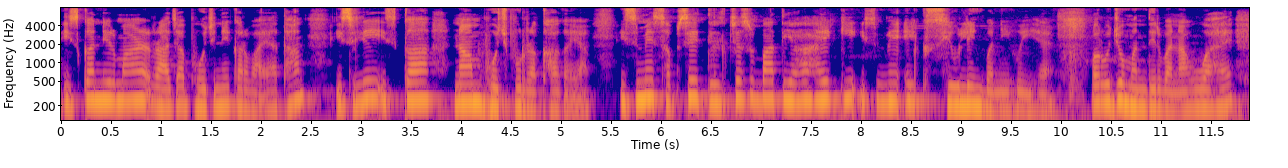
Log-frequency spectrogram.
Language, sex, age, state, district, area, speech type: Hindi, female, 30-45, Madhya Pradesh, Bhopal, urban, spontaneous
